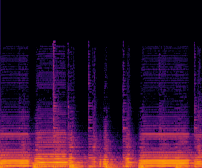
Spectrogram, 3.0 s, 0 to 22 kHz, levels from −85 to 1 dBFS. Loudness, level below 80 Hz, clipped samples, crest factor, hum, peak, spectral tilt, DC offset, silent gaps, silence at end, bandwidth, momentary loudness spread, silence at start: -20 LUFS; -48 dBFS; under 0.1%; 16 dB; none; -4 dBFS; -6.5 dB/octave; under 0.1%; none; 0 s; 16.5 kHz; 8 LU; 0 s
